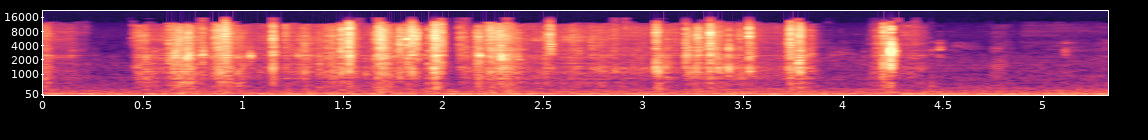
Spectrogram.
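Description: Close-miked chewing of a crispy-shelled burrito: a quick run of crunching clicks for about four seconds, with one sharper crunch near the end.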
